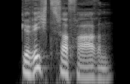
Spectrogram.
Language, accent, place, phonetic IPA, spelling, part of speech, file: German, Germany, Berlin, [ɡəˈʁɪçt͡sfɛɐ̯ˌfaːʁən], Gerichtsverfahren, noun, De-Gerichtsverfahren.ogg
- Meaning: legal process, legal proceedings, trial, lawsuit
